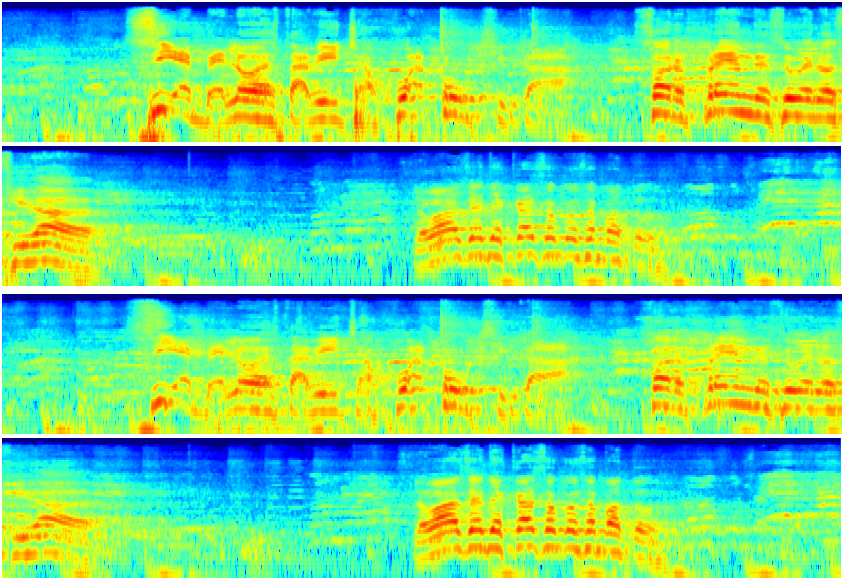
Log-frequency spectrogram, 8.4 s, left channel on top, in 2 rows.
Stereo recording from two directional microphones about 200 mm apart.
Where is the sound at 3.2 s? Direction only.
25° left (ahead or behind).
